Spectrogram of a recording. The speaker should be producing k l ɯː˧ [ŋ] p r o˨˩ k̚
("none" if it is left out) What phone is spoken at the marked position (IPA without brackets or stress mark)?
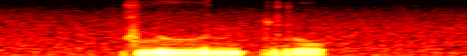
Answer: n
